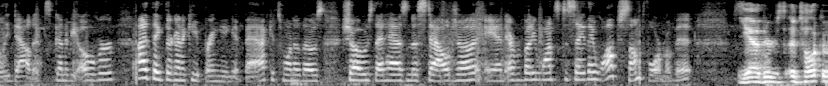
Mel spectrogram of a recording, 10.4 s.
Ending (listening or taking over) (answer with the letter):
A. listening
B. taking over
B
